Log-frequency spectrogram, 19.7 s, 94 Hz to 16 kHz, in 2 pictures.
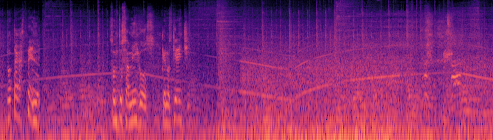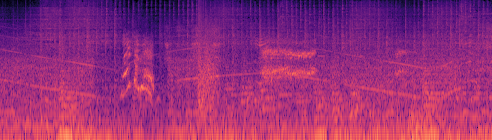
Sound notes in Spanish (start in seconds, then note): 9.1 sirenas; 13.8 detonación de disparo; 15.7 chirrido de neumáticos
